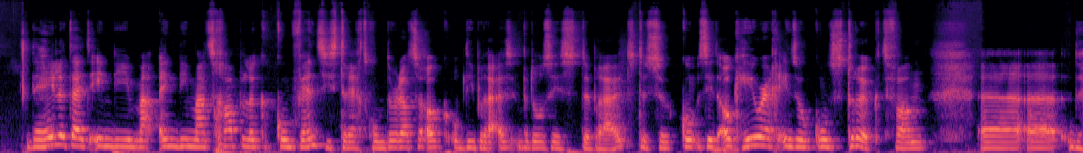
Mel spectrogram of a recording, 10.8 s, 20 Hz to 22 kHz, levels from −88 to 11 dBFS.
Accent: Dutch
